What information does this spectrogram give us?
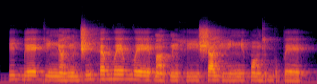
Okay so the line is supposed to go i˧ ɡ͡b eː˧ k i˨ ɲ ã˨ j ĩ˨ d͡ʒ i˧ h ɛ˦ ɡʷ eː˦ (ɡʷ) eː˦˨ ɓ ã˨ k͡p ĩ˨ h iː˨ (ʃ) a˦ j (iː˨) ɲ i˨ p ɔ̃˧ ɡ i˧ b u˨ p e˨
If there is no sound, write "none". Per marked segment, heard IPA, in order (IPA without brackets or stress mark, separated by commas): ɡʷ, ʃ, iː˨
